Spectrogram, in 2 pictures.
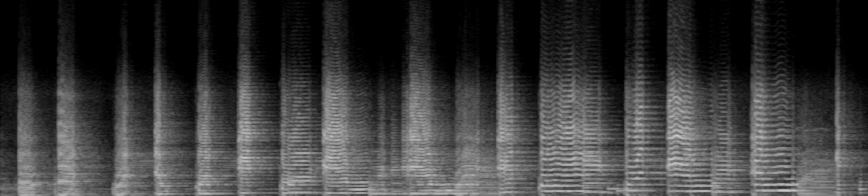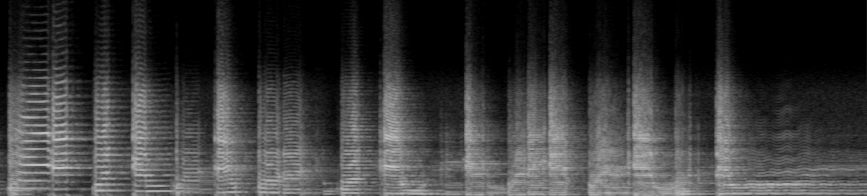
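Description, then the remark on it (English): Electric guitar plays a quick, steady run of picked notes with a bright, slightly distorted tone, washed in reverb with added pre-delay that gives a short slapback-style echo trailing each note. No one speaks. “Okay, I'm just gonna bring up the pre-delay a little bit and hear what that sounds like. So add a little, almost like a slap back.”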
